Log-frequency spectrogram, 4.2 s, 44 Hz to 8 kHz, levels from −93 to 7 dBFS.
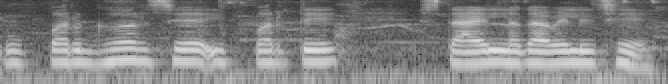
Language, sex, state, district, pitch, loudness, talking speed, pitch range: Gujarati, female, Gujarat, Valsad, 175 Hz, -14 LUFS, 115 wpm, 170-180 Hz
